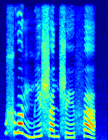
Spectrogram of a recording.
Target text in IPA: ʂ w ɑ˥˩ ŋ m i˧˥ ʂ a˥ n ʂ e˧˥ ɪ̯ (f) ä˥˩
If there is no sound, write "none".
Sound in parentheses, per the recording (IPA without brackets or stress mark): f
